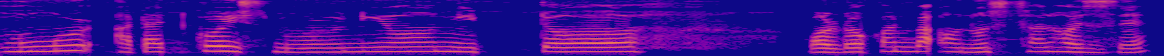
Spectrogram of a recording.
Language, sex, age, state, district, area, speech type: Assamese, female, 18-30, Assam, Charaideo, urban, spontaneous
